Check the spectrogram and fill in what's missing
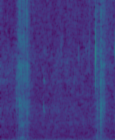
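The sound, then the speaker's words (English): Two crisp, crunchy bites of a wafer snack about a second apart, fairly quiet, with no talking. “I don't think the chewing sounds are particularly helpful. Now that I've figured out that it's a wafer,”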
